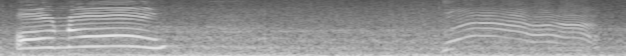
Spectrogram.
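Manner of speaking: high frightened yelp; panicked cry. Real, not acted. Streamer yelping as the ship gets swallowed.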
